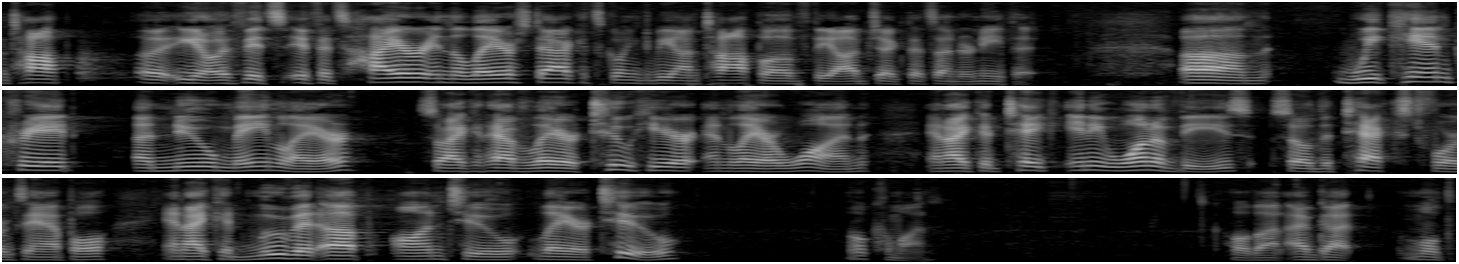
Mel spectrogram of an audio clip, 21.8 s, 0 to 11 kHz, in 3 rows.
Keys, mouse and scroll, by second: 7.5 click, 9.0 click, 13.1 click, 17.0 click, 19.8 click.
